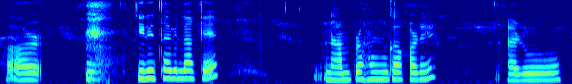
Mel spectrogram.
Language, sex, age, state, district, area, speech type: Assamese, female, 30-45, Assam, Darrang, rural, spontaneous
